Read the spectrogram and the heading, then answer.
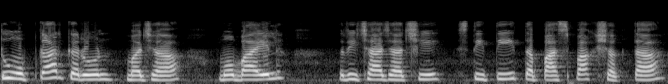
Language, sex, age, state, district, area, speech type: Goan Konkani, female, 30-45, Goa, Salcete, rural, read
